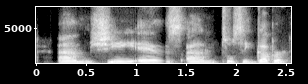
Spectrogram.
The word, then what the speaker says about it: Tulsi Gabbard: Um she is um Tulsi Gabbard. I think that's how they say her name. Tulsi Gabbard.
